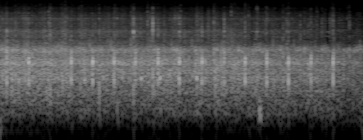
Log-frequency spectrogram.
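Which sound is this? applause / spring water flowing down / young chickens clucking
applause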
